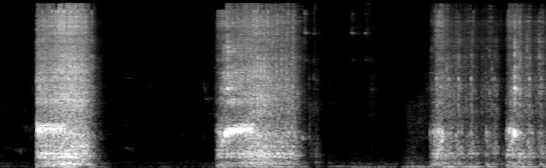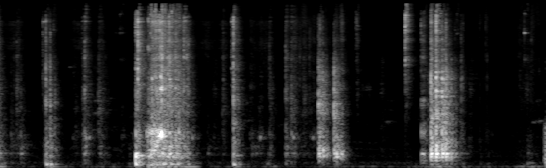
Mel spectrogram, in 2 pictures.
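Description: Sewing machine stitching seams on a midi dress for a baby girl of one or two, running in several bursts of a second or so each, the later ones shorter and choppier with pauses between them.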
